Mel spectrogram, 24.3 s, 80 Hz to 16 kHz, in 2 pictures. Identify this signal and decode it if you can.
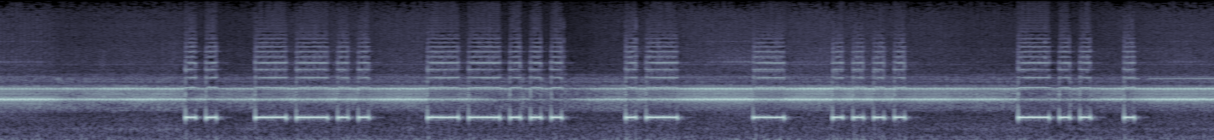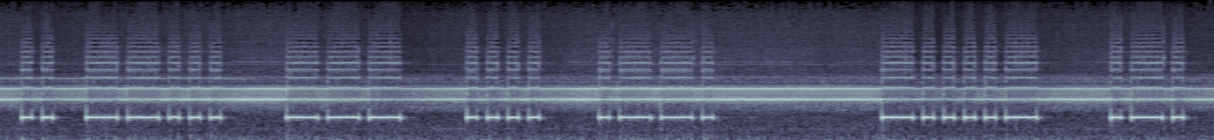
Morse code, heard as a keyed tone, about 11 wpm, spaced as for 9 wpm, 590 Hz, with noise. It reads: IZ7ATH DE I7OHP -R
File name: qso-01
